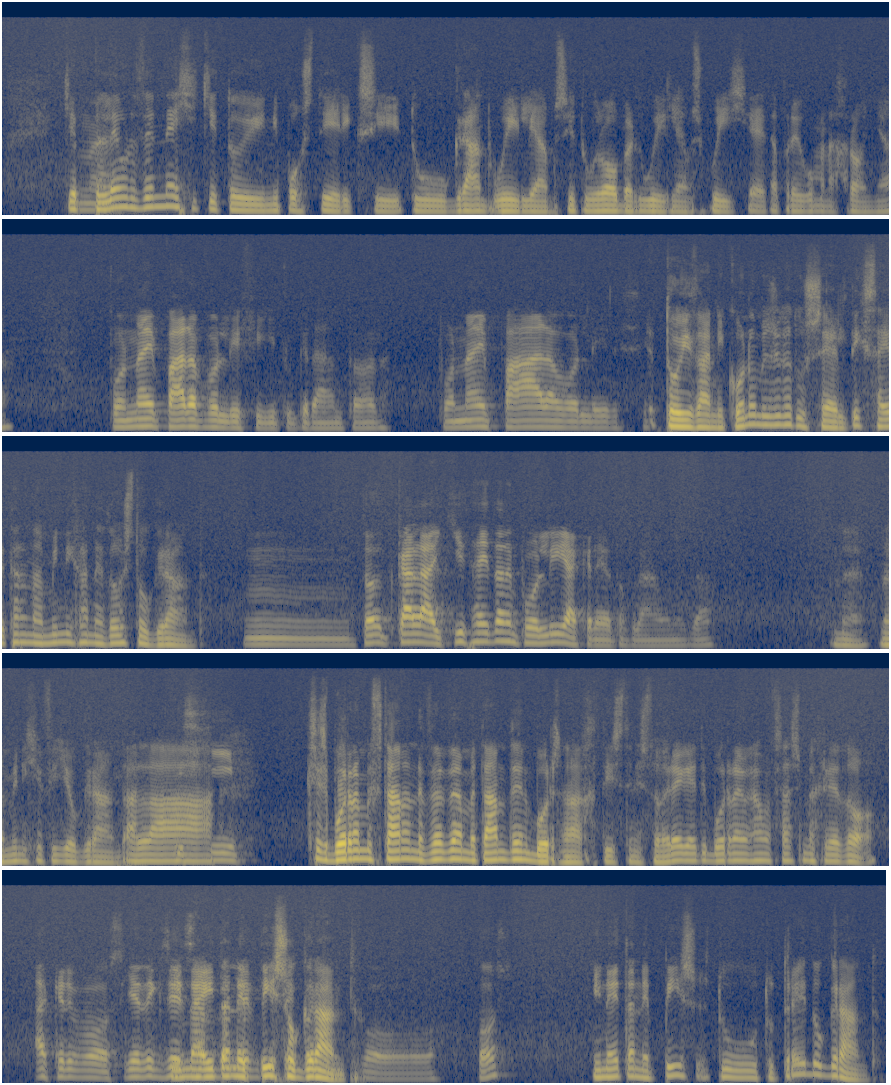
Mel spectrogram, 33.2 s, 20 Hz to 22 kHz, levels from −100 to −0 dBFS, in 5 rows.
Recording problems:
hiss; faint; throughout; 20 dB below the speech

